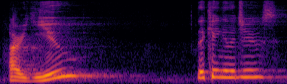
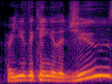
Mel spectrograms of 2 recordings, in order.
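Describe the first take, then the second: First: The word you is stressed with disbelief. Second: The question is said plainly, without stress on you. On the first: "You. Really, you" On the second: "You can read Pilate's question a thousand different ways based on the inflection"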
